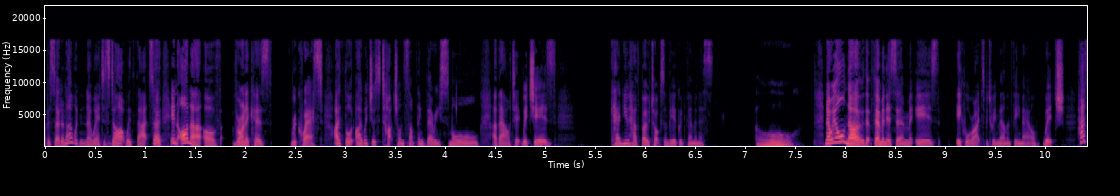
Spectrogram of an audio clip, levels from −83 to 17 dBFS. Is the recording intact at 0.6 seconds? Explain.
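No. A wrong sample rate affects the whole speech clip, including 0.6 s. Audio recorded at 24 kHz plays at 48 kHz, so it runs twice as fast and a full octave high, sounding squeaky and rushed.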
